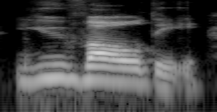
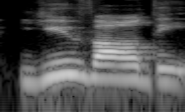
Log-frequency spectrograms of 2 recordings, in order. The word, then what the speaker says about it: Uvalde: at the title right it's called uvalde texas it's pronounced yuvaldi i looked at it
